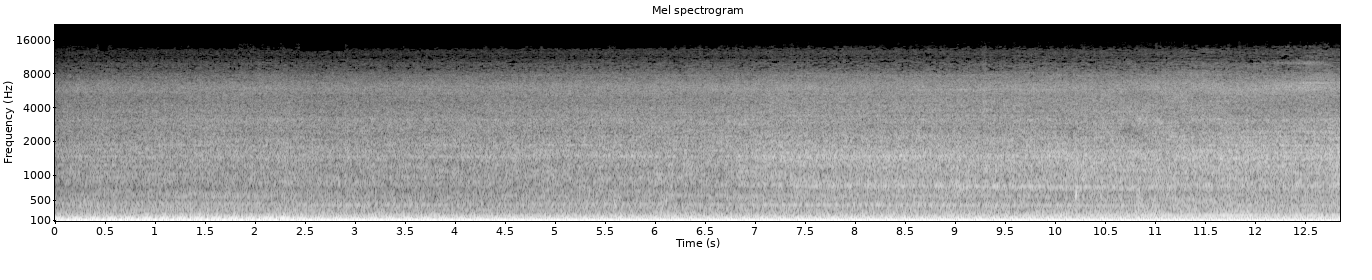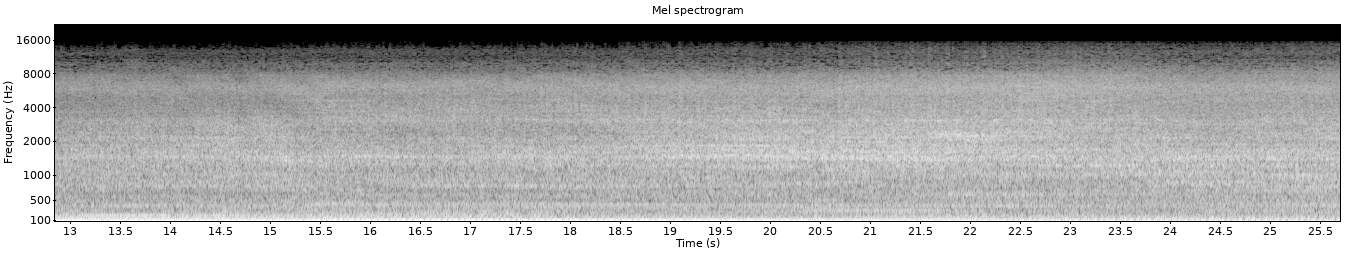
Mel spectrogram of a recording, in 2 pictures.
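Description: A Toyota Tundra pickup truck idles and backs out, its engine holding a steady low rumble throughout with a slight shift in pitch partway through, close and continuous with no talking.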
